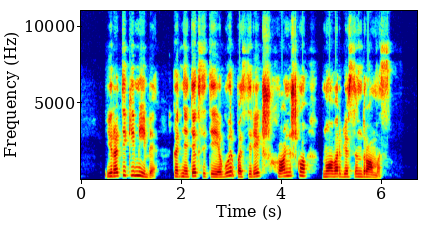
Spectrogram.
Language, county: Lithuanian, Kaunas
